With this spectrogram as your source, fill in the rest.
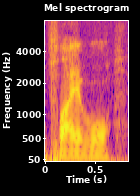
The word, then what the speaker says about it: pliable: So pliable is an adjective. The first syllable is accented. It means easily bent or flexible. So a gymnast or a dancer would be pliable.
